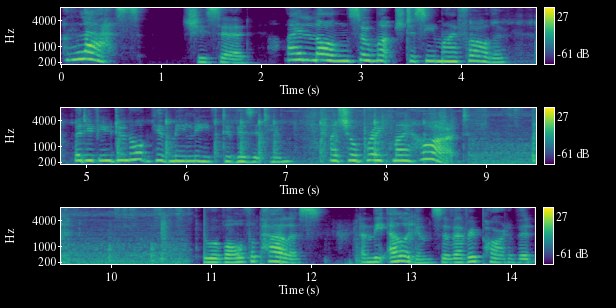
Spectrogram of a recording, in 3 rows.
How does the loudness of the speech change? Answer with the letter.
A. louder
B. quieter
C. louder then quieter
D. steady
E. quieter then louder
D.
